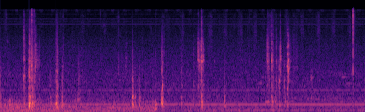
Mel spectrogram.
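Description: A few light, irregular clicks and taps of hands handling small wires and parts at a machine casing. A faint steady hum comes in about three seconds in.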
